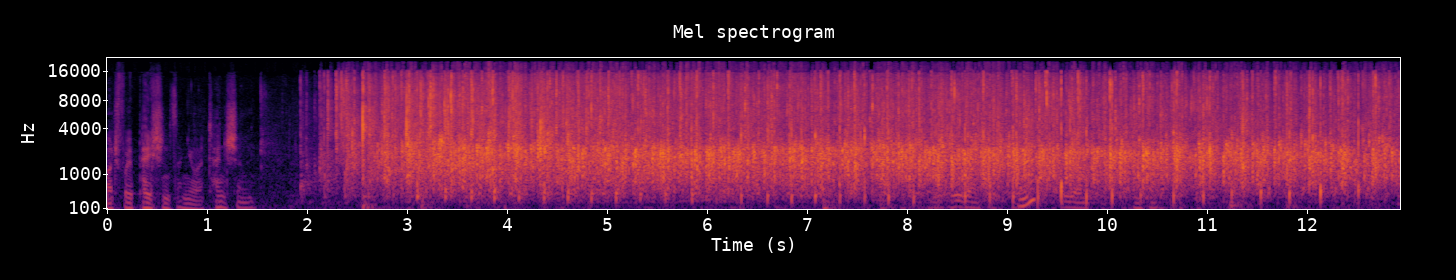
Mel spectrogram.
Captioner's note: applause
